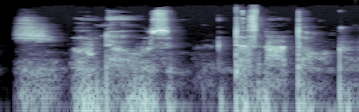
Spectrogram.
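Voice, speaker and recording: Whispering in a calm tone, a man speaks at a very slow pace. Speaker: ASMR content creator. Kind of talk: ASMR book reading. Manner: whispered, soft, calm.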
